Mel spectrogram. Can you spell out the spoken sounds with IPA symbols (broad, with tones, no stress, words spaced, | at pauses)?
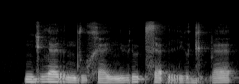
ŋɡi˧læ˧rndu˨ xæ˨ɪ̯ny˨˦ ɾʉ˨˦ʔsæ˧ʔri˨ə̯ ɡʲu˨bæ˦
